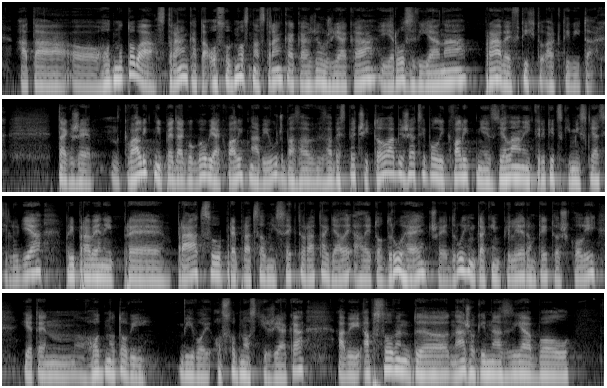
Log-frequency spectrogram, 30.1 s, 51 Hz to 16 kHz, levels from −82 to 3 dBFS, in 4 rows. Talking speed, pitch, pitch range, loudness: 120 wpm, 110 Hz, 100-120 Hz, -28 LUFS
